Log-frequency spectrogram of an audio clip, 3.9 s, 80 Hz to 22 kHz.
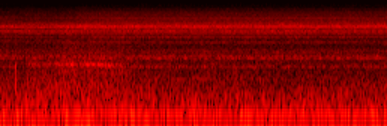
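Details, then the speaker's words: Craftsman LT1000 riding mower overhead-valve single, engine not running, leak-down test with valves closed: constant soft hiss of air escaping into the crankcase at 55% leakage (10–15% normal with wear), pointing to worn rings, bore or piston. "55 leakage that's a lot 10 is 10 15 is normal-ish for an engine with wear but 55 that's high I can hear it in here"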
